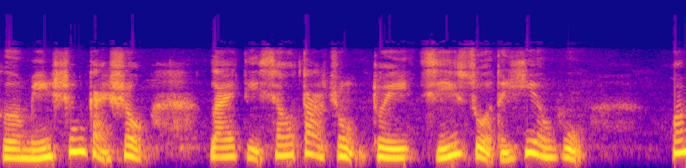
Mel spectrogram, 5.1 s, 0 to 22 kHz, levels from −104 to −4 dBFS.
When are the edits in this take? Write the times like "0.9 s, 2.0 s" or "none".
none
